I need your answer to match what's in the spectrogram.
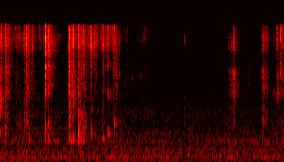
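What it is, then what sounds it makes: Bar soap being cut and scraped. A solid pink bar soap held in the hands is cut and scraped with a small craft knife. It makes dry, bright crackling and scraping bursts, densest in the first two seconds. After a quiet pause, a few more short scrapes follow near the end.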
